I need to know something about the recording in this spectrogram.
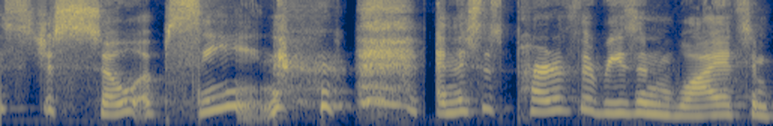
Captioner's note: Naomi chuckling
